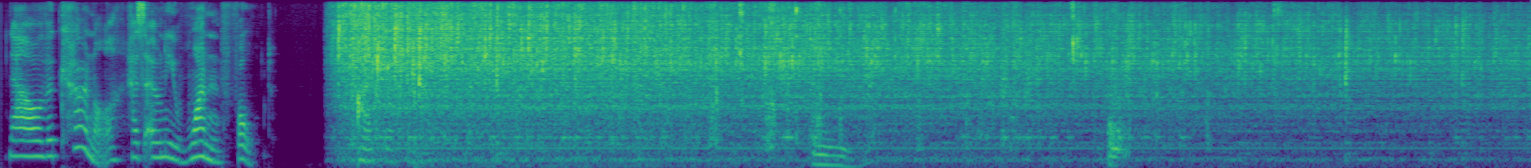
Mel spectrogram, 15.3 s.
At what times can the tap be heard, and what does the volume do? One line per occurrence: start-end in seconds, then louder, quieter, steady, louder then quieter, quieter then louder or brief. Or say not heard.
3.2-15.2 quieter.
